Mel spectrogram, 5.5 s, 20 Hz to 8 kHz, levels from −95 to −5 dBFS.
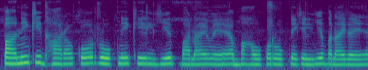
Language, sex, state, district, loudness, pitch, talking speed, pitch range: Hindi, female, Uttar Pradesh, Muzaffarnagar, -33 LUFS, 195 Hz, 195 wpm, 190-210 Hz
